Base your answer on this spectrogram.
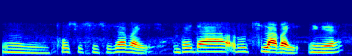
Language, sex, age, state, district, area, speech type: Bodo, female, 30-45, Assam, Baksa, rural, conversation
